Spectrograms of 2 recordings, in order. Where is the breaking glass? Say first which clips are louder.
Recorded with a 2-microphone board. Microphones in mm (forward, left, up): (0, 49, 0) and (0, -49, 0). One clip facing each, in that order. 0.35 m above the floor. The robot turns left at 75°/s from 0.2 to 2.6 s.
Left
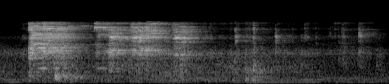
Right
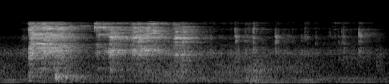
Even; 170° right, 9 m; by 1.9 s 65° left, 9 m.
